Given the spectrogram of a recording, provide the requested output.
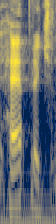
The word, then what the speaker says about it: REPL: Aí você pode me perguntar, mas lá no REPL, que o pessoal chama de Replit, na verdade a pronúncia é REPL, no REPL funciona.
